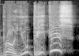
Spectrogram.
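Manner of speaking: high, loud disbelieving question; retold incredulity. Gamer asking his friend about a brutal boss, incredulous. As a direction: blurt it out in hammed-up disbelief.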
